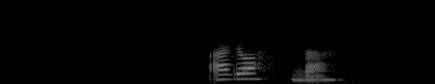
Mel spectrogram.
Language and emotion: Russian, sad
